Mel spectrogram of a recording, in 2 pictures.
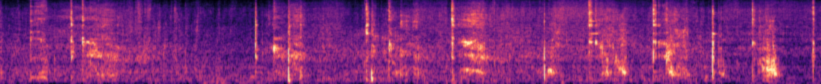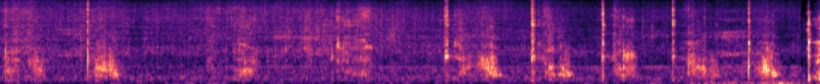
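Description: Rice stir-frying in a steel wok: a steady sizzle, with a metal ladle stirring and scraping the pan in frequent, irregular clinks. The rice is drying out and starting to stick to the wok.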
